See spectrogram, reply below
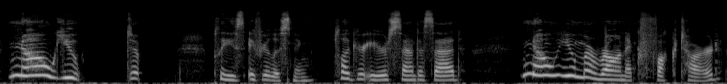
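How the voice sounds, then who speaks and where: A woman with a hoarse, worn voice, giving sardonic, irreverent scripted commentary for her video channel. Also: mid-range voice, no echo. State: hoarse from lost voice. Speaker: YouTube commentator.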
